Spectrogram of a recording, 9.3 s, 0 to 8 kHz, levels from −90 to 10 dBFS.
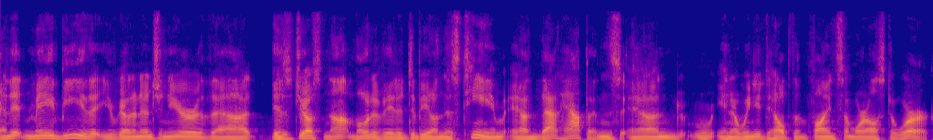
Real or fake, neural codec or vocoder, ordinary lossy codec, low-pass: fake; codec, 16 kHz, 16 kbps, FunCodec, trained on LibriTTS, 50 frames a second; AAC, 48 kbps; 7.2 kHz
